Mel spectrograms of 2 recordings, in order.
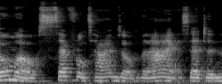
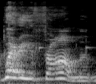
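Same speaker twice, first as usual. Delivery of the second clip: aggressive; 6 semitones higher, 5 dB louder than usual. Retold or imitated. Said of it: "Really aggressive".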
